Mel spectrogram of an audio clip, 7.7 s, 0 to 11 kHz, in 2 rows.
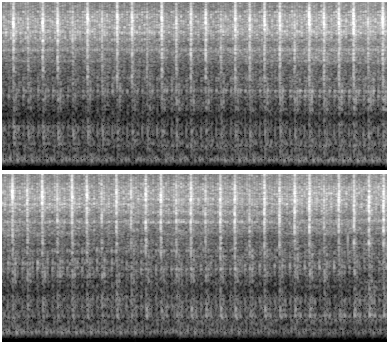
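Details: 2008 BMW E65 730d facelift diesel, first start after dead battery: sharp regular knocking about eighty a minute over an unsteady idle; unclear if top or bottom end, seemingly not firing on all cylinders.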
